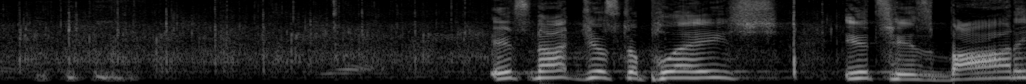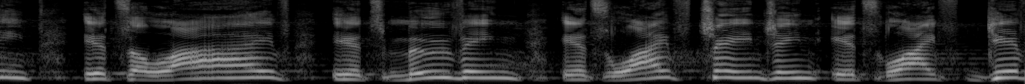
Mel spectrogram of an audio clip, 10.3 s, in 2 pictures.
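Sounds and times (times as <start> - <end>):
scattered cheers within applause: 0.0 - 2.5
audience clapping hands: 0.0 - 4.7
speech: 2.5 - 10.2.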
